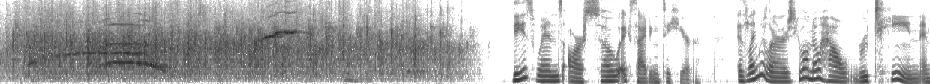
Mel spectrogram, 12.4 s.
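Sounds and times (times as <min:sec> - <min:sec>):
crowd clapping: 0:00.0 - 0:06.6
high whistle-like tones: 0:03.5 - 0:04.2
speech: 0:06.8 - 0:12.3.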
